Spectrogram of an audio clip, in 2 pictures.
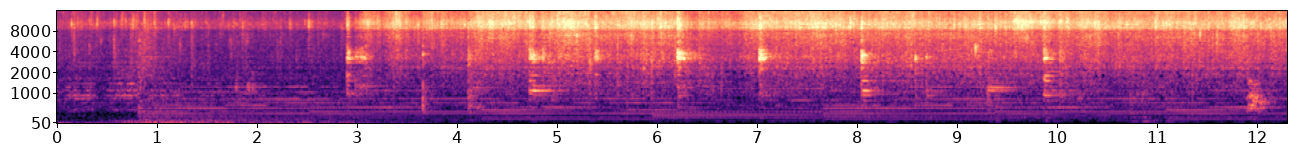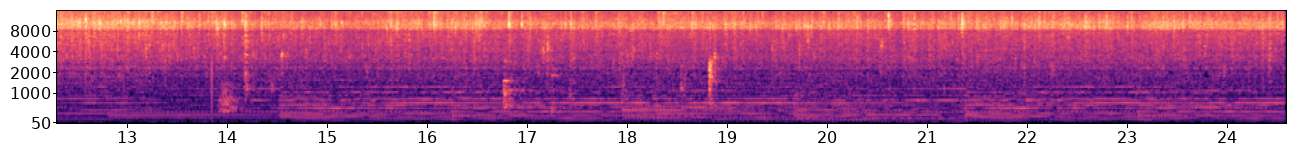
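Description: Sliced vegetables sizzling in a hot wok as they are stir-fried, with a spatula clinking and scraping against the metal a dozen or so times in the first half.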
